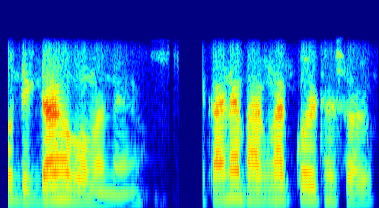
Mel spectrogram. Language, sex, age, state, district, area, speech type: Assamese, male, 18-30, Assam, Golaghat, rural, conversation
